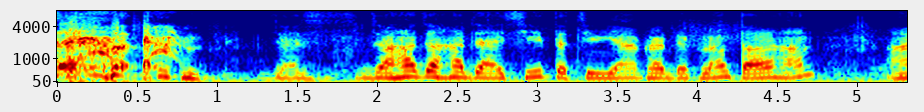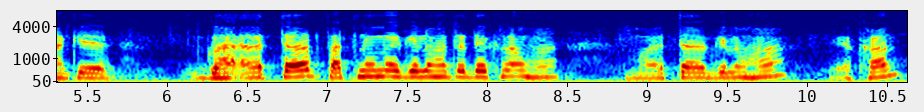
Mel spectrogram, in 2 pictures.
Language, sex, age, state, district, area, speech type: Maithili, female, 60+, Bihar, Muzaffarpur, urban, spontaneous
